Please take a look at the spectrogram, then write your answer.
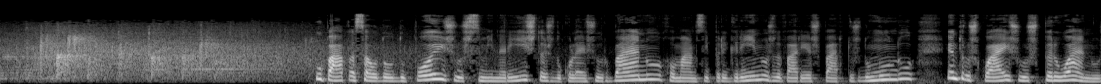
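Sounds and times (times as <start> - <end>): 
applause for the missionaries: 0.0 - 5.0
speech: 3.2 - 10.9.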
